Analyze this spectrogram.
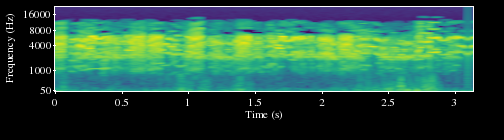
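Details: Rainbow lorikeets perched on a wall, a continuous dense chorus of harsh, high screeches and chattering squeals overlapping with no pause.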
